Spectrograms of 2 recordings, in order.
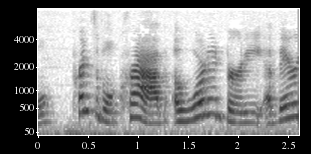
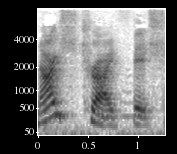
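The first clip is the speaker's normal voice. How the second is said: low growling creature voice; 5 semitones lower, 4 dB louder than usual. The shark replies to Birdie the fish, growled. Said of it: "Growled the shark".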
